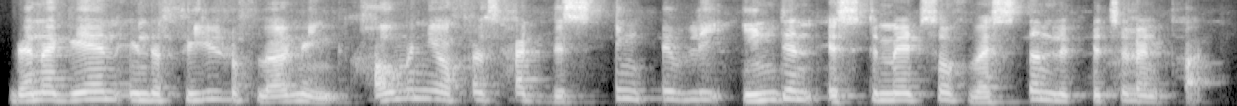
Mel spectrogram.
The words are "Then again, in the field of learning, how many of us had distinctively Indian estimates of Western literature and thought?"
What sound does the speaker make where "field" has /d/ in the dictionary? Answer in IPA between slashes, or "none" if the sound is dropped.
/d/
